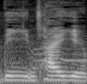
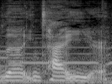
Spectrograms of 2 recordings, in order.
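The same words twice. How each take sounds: First: 'The' takes its before-vowel form and links smoothly. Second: 'The' keeps its plain form and links choppily. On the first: The speaker calls it right. "所以是the entire year" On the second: The speaker calls it wrong. "不是the entire year"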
